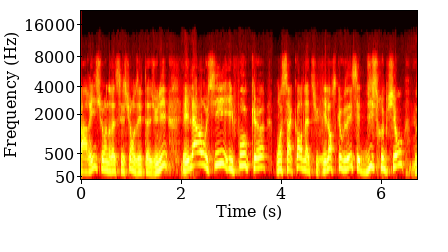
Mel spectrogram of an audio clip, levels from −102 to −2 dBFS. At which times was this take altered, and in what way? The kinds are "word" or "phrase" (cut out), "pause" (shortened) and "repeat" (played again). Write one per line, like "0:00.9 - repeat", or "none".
0:03.8 - pause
